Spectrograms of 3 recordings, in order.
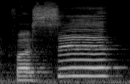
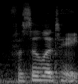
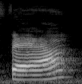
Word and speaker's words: facilitate: to understand the stress, the syllable stress, which falls on the second syllable, facilitate.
